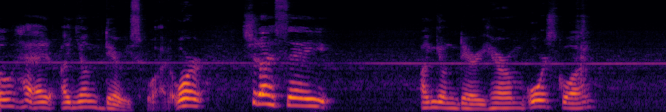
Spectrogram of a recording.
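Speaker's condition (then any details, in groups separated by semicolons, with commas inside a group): No condition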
